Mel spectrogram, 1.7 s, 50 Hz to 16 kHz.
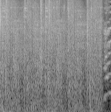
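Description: Rapid gunfire from an Orks versus Tyranids battle in a Warhammer 40,000 video game, a dense continuous fusillade of overlapping shots filling the whole moment at steady loudness.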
